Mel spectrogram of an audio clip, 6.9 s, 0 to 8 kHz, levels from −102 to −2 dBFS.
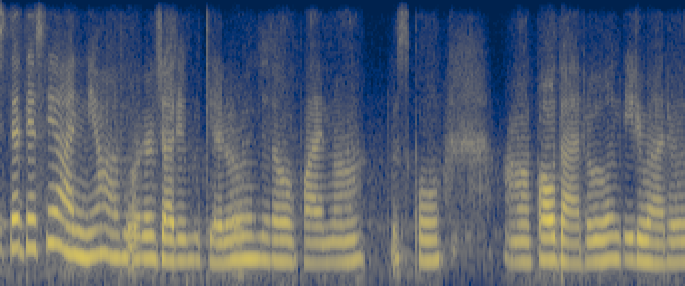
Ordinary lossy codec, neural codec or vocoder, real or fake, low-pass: Opus, 16 kbps; codec, 16 kHz, 0.5 kbps, X-Codec, HuBERT features, trained on general audio; fake; 7.2 kHz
